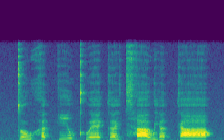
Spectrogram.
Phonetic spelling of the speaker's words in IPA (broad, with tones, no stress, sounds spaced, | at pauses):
t̪ o˨ w h ɐ˨ t̚ k iː˧ w kʷʰ ɛː˨˥ k ɐ˨˥ j t͡sʰ aː˥ w j ɐ˨˥ t̚ k aː˥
